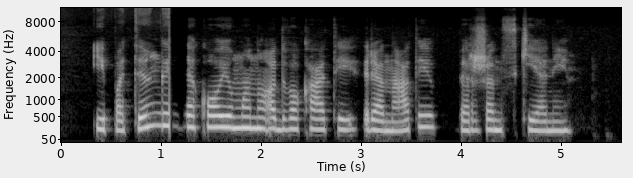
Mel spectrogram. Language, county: Lithuanian, Kaunas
